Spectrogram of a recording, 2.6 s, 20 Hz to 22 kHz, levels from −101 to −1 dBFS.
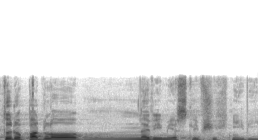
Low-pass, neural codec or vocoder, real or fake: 9.9 kHz; none; real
